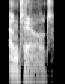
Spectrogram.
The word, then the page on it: untilled: British English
